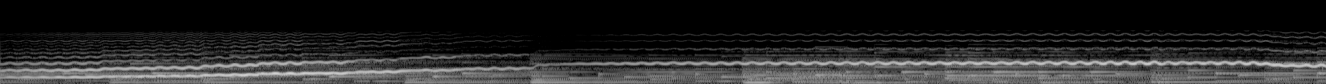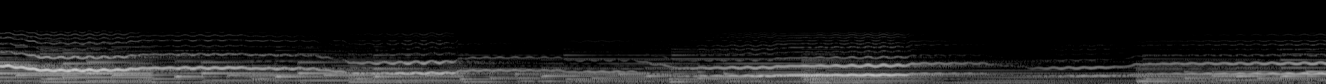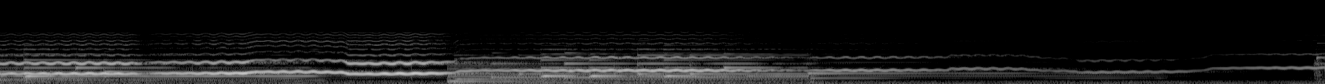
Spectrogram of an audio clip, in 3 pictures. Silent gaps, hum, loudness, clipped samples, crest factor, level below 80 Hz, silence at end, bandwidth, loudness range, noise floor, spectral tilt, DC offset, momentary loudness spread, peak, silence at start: none; none; -22 LUFS; under 0.1%; 16 dB; -52 dBFS; 0 s; 5.2 kHz; 15 LU; -51 dBFS; -9 dB/octave; 0.1%; 19 LU; -8 dBFS; 0 s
